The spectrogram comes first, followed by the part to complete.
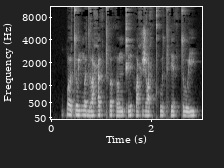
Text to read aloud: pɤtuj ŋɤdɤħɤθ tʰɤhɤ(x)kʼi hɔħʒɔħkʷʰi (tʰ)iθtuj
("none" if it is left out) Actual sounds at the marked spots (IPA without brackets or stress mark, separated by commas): ŋ, tʰ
